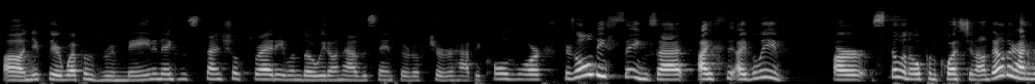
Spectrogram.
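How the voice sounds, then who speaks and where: A fairly high-voiced woman from Turkey speaks in the lively way of a lecture. She checks in with "right?" and often restarts her sentences, thinking aloud as she goes. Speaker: researcher and columnist giving a talk. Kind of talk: lecture-style talk.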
